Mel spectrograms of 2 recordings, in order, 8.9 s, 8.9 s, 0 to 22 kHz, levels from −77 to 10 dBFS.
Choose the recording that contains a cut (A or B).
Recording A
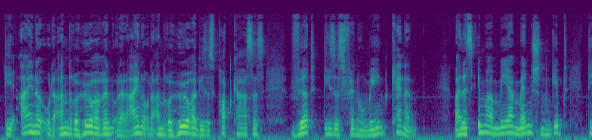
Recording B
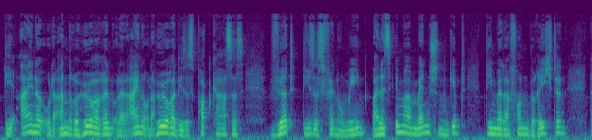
B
